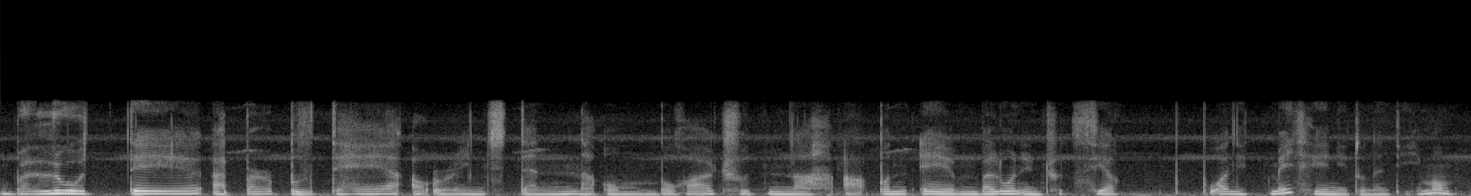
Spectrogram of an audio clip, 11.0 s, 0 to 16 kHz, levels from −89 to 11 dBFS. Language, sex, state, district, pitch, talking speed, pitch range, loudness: Mizo, female, Mizoram, Aizawl, 190 Hz, 145 wpm, 175-205 Hz, -21 LUFS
